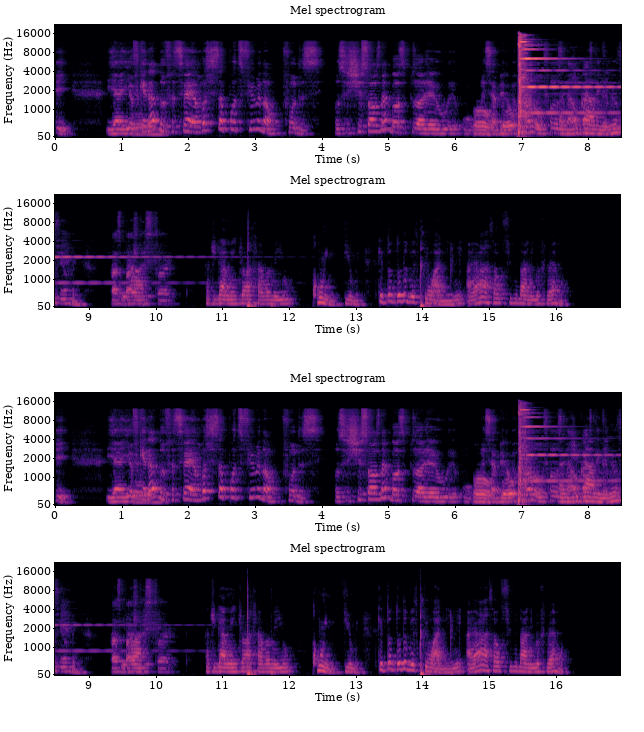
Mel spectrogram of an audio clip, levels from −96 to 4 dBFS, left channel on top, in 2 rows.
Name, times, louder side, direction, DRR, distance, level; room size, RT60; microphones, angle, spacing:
voice 1, 0.0-8.8 9.3-10.2, right 1 dB, 15° right, 2 dB, 2.7 m, -46 dB
voice 2, 1.1-1.5 6.3-7.0 7.5-8.9 9.5-9.9 10.7-12.0 12.3-16.1, right 2 dB, 65° right, 5 dB, 1.4 m, -45 dB
sound 1, 6.9-9.7, left 12 dB, 55° left, 1.1 m, -33 dB
Thump thud, 9.9-10.1 10.4-10.5 10.7-10.8 11.0-11.1 11.3-15.3, right 2 dB, 90° right, 1.2 m, -50 dB
15.0 x 10.5 x 2.4 m, 0.28 s
head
